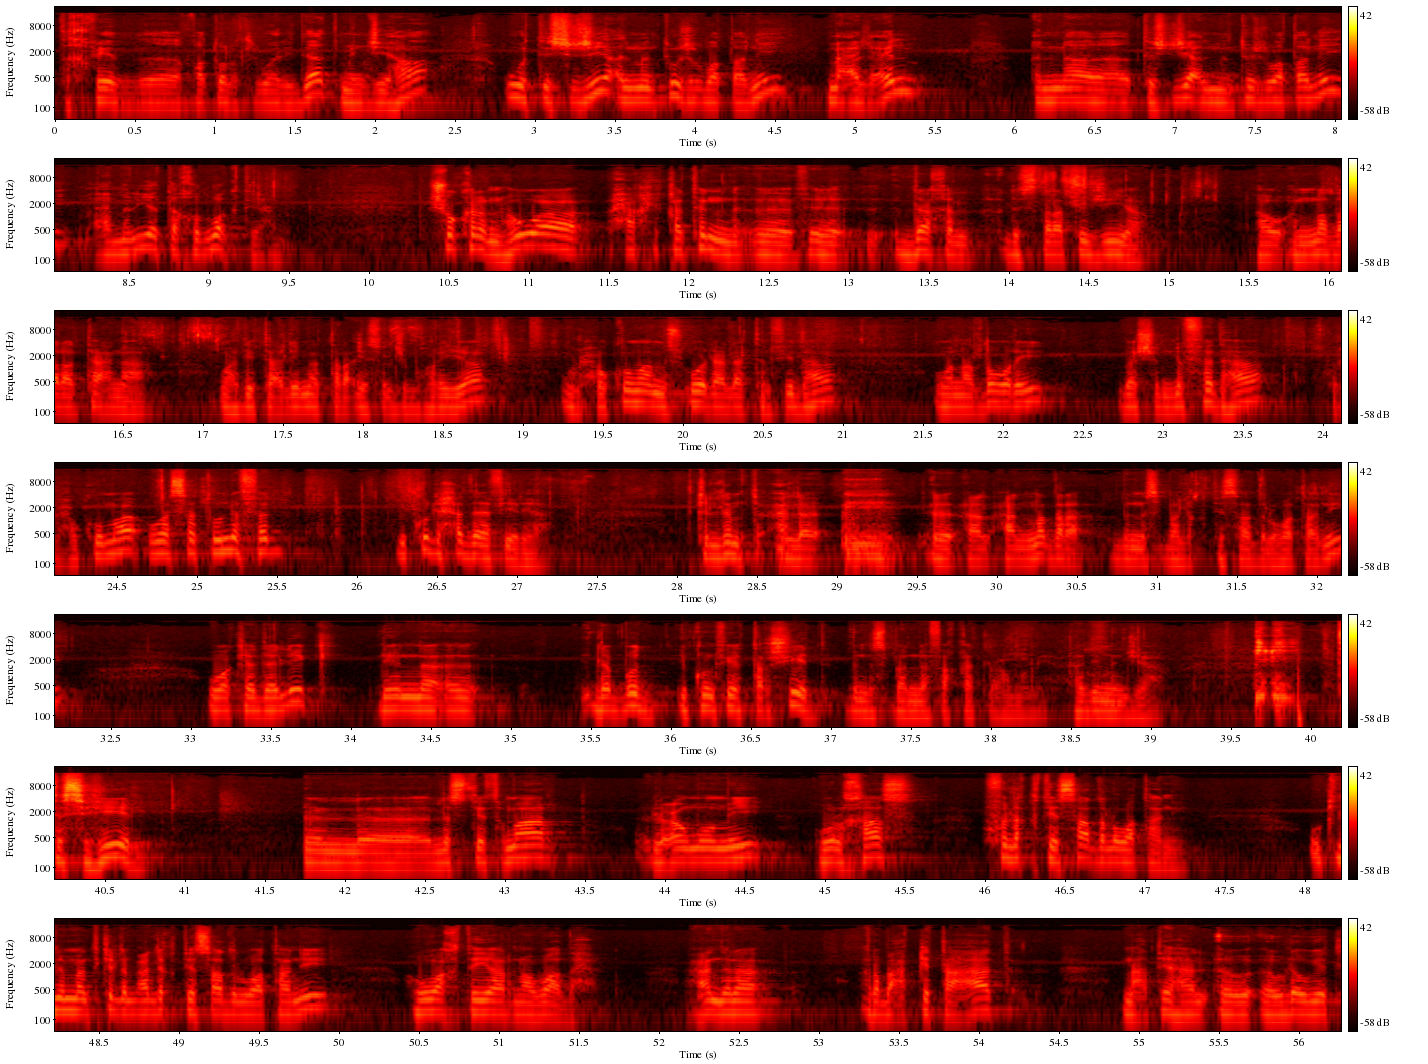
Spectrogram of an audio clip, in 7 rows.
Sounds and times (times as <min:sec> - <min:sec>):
Speech: 0:00.0 - 0:05.5, 0:06.1 - 0:09.6, 0:10.4 - 0:14.9, 0:15.5 - 0:21.0, 0:21.6 - 0:25.6, 0:26.2 - 0:27.3, 0:28.1 - 0:32.3, 0:33.1 - 0:39.1, 0:39.7 - 0:40.9, 0:41.7 - 0:47.3, 0:48.0 - 0:54.3, 0:54.9 - 0:56.2.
